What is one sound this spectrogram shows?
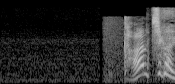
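A young man cries out in surprise.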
